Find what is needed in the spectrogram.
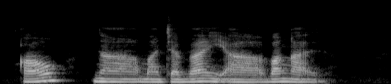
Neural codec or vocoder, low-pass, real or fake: none; 9.9 kHz; real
